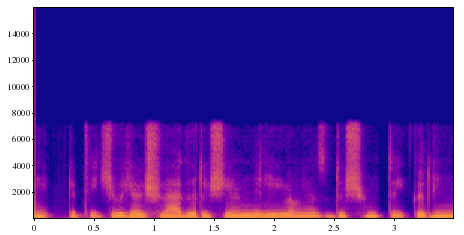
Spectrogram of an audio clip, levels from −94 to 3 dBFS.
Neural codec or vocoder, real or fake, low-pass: codec, 16 kHz, 0.5 kbps, FreqCodec, larger model; fake; 7.2 kHz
